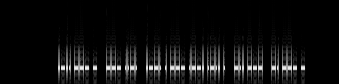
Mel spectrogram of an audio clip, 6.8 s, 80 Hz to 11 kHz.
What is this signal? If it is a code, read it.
Morse code, heard as a keyed tone, about 44 wpm, 700 Hz. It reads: LOT OF PEOPLE DO NOT
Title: Sets of 5 Words Encore 45wpm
